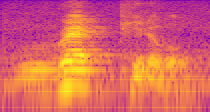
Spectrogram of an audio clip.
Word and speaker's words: reputable: word is reputable it's reputable okay first syllable should be the stressed syllable and not any other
